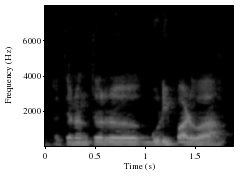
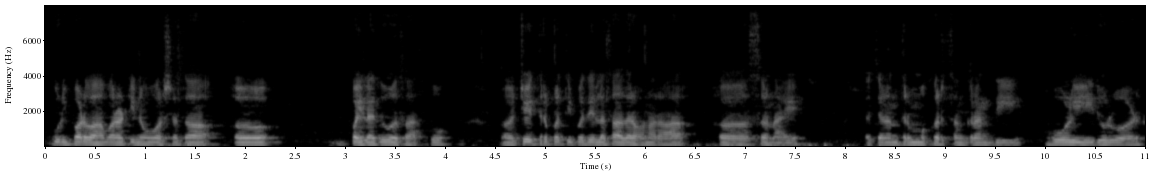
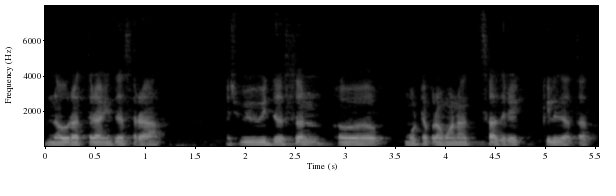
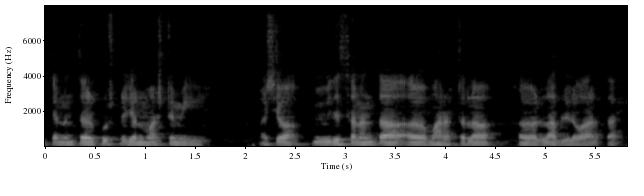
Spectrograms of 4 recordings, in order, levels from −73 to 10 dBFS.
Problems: constant background noise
